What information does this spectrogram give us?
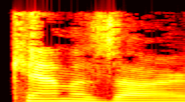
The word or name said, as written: camisard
